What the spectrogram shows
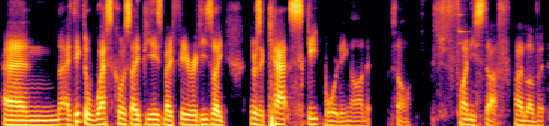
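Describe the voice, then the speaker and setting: A man hosting a live podcast in relaxed casual chat, reading out the chat and steering the roundtable. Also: lowish voice, moderate pace, dry recording, studio quality. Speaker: podcast host.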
